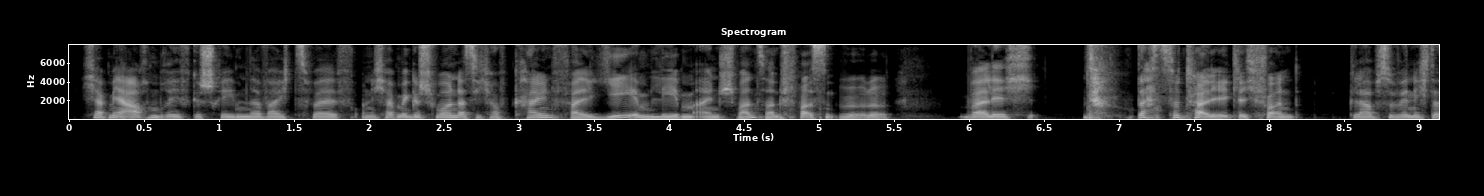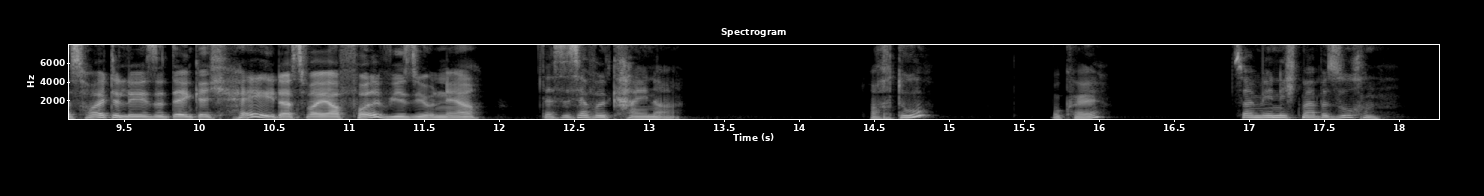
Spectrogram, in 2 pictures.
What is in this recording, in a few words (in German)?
Synchron Arthouse, German; RealSynchron/Arthouse Mix; Lip-Sync (Synchron)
